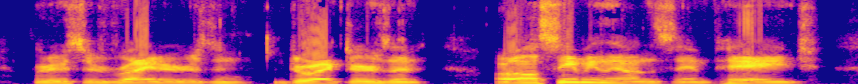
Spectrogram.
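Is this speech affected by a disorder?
Yes: ALS.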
